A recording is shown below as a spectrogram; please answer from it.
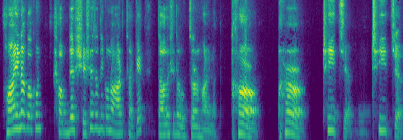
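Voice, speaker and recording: A man's voice: sits high, bright, forceful tone. A man teaching an English pronunciation lesson, who explains rules and repeats each example word several times over.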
